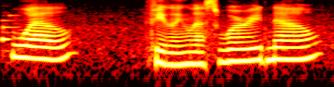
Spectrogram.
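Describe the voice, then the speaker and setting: A woman's voice: fairly high pitch, slow. A woman playing a sly, self-assured female fox spirit in an anime game, with a teasing, composed and knowing delivery. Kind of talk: anime game dub acting. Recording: faint music behind the voice.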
